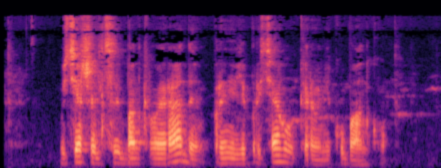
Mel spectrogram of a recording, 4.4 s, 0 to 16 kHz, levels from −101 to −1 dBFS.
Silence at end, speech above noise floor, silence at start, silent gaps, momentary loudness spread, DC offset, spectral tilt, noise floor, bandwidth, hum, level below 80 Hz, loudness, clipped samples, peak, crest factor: 0.1 s; 30 dB; 0.05 s; none; 12 LU; under 0.1%; -1.5 dB/octave; -52 dBFS; 11.5 kHz; none; -66 dBFS; -21 LUFS; under 0.1%; -2 dBFS; 22 dB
